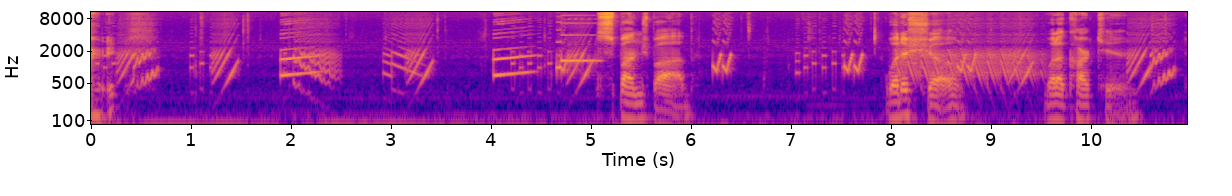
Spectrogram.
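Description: Retro video game sound effects chirp and bleep with quick sliding tones.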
